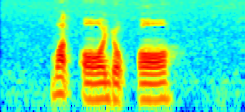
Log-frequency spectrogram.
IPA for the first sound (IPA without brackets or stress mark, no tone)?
w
